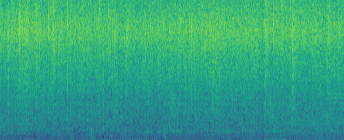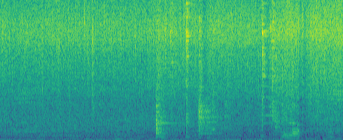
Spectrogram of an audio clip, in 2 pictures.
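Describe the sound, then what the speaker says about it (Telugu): Chopped onions and curry leaves fry steadily in a pan for an egg bhurji, with a ladle stirring now and then; a soft continuous sizzle is broken by a few sharper scraping strokes near the end, and nobody speaks. "ఇలా గరిటె తిప్పుతూ ఉంటే ఉల్లిగడ్డ మాడకుండా ఉంటుంది"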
